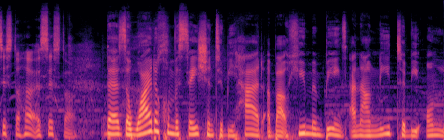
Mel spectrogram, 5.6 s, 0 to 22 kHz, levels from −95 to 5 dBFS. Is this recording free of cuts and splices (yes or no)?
no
